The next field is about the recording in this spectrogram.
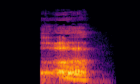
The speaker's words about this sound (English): Oh, big burp.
